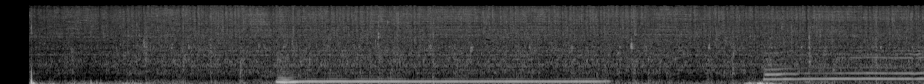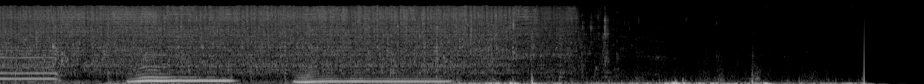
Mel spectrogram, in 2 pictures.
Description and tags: Trying to sing C while the water flows from the kitchen tap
